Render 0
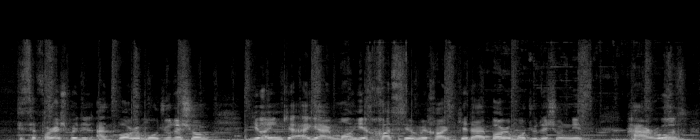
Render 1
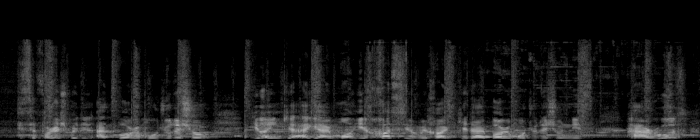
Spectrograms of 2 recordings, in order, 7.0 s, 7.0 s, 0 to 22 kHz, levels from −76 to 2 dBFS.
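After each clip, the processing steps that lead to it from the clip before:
elliptic high-pass filter 590 Hz, stop band 80 dB
level +2.5 dB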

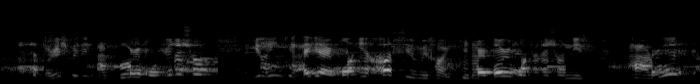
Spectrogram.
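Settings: formant filter that steps through the vowels 2.3 Hz
level +2 dB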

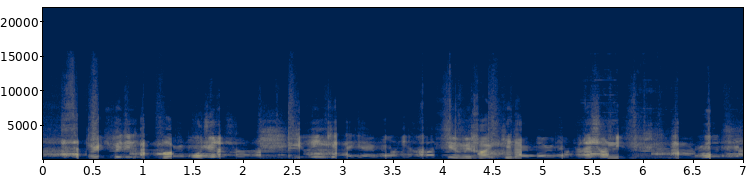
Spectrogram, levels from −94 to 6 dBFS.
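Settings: gate with flip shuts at −33 dBFS, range −28 dB
level +11.5 dB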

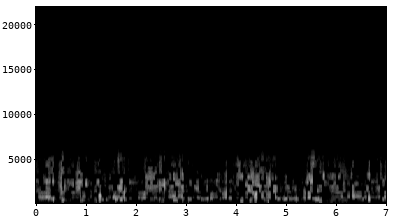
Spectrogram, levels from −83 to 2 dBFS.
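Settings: time-frequency cells dropped at random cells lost 53%
downsampling to 11,025 Hz
level +4 dB

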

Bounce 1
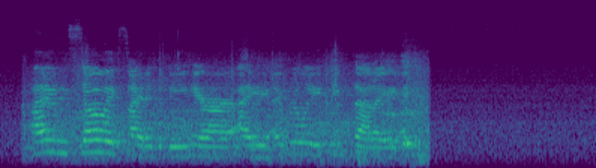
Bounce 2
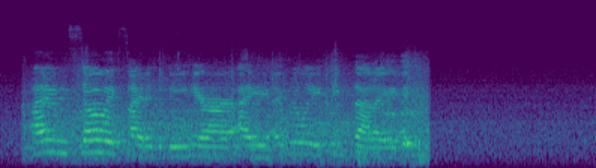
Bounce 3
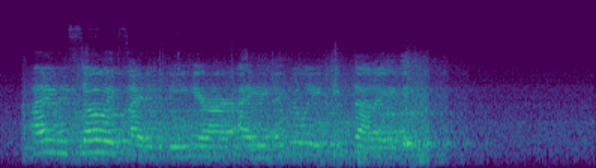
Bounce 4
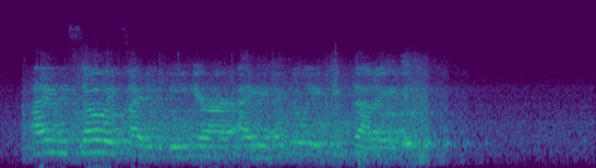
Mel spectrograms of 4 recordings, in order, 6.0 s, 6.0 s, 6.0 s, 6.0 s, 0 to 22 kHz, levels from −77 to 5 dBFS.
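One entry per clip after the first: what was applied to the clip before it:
high-shelf EQ 4,300 Hz −8.5 dB; level +3.5 dB
repeating echo 197 ms, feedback 42%, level −11 dB
soft clipping −13 dBFS, distortion −21 dB; level −2 dB

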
